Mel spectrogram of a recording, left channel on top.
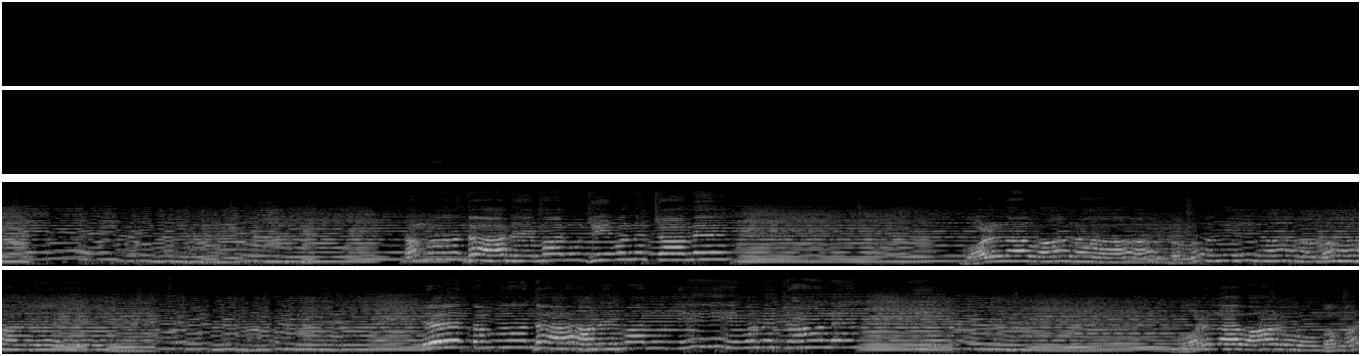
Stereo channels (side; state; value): left; silent; 55 dB below the other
